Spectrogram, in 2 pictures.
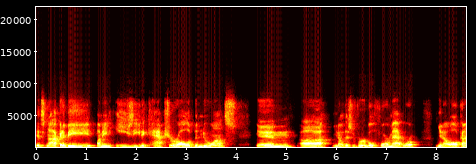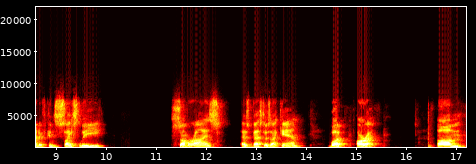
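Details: Adult man who stutters, speaking on a stuttering podcast; stuttering.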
